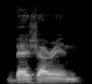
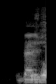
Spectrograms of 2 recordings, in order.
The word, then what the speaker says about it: Begarin: Juhann Begarin. – Begarin.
